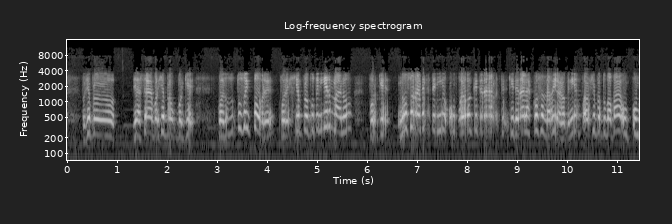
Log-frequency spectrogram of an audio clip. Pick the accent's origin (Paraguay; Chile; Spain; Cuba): Chile; Santiago, Santiago Metropolitan Region; yo soy de Cuma, yo soy de aquí de la Pobla de la Universidad de Chile, que está al lado de la Victoria.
